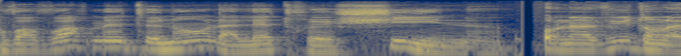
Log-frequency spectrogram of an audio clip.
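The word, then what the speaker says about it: شين: face à la lettre Chine au niveau de sa prononciation vous ne trouverez pratiquement aucune difficulté c'est le CH en français donc ça fait chat donc là en arabe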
